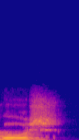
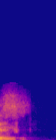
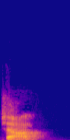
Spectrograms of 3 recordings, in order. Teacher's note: آخری مصمتہ کا جو آخری والا جو حرف ہے وہ جو ہے حذف کر دیا جاتا ہے، ختم کر دیا جاتا ہے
